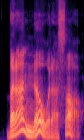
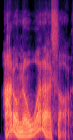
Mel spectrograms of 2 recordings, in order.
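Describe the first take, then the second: First: A mild impression of a Southern friend who is certain; a light Southern accent, higher and louder. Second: A put-on Southern accent, louder and higher. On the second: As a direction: impersonate a Southern friend insisting. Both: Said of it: "my bad impression of Ricky".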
